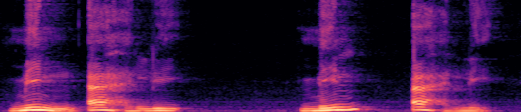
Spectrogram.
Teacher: তাহলে আমরা এখানে নুন সাকিনকে স্পষ্ট করে পড়ব, গুন্না ছাড়া পড়ব। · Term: ইজহার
